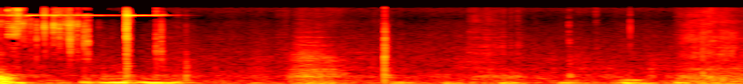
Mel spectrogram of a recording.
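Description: Light metallic jingling with a thin high ring in the first second or so and a sharp click about a second in, then another click near three seconds, over low muffled handling and movement noise.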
